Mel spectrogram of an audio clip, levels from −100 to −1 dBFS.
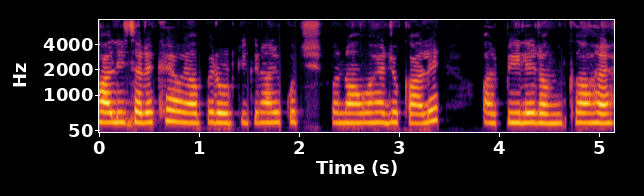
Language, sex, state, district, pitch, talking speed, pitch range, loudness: Hindi, female, Punjab, Kapurthala, 265 Hz, 230 wpm, 255-270 Hz, -18 LUFS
